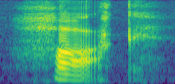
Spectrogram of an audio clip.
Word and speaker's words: Haak: uh name um was Hawk Jr um and Hawk is spelled h a a k he was a sergeant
